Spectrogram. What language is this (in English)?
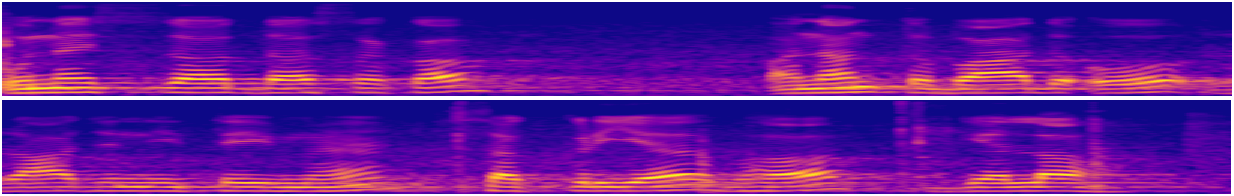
Maithili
